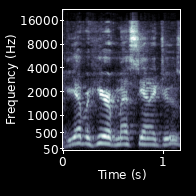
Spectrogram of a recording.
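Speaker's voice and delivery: high, fast, eager uncle voice; imitating the uncle. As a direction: pitch it up like a keen recruiter. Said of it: "And he's like".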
